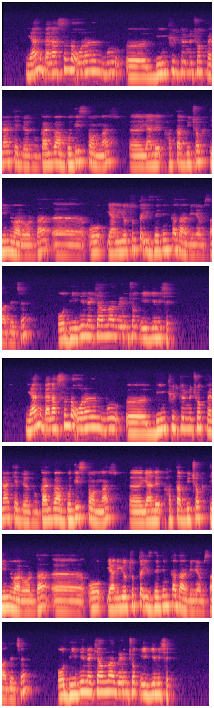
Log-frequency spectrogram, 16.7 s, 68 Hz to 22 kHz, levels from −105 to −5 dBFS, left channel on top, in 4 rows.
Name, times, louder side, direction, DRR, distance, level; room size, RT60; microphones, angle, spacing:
voice 1, 0.5-6.5 6.7-13.1 13.7-15.9, right 4 dB, 55° right, 11 dB, 0.3 m, -22 dB
5.4 x 2.4 x 2.6 m, 0.43 s
head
